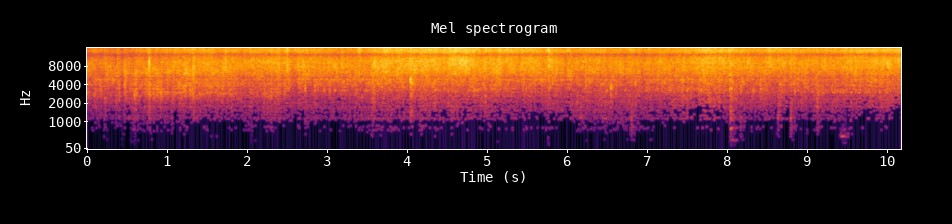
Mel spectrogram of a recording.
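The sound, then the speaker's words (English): Duck breast frying in a pan with the fat spitting, a loud, constant high-pitched sizzle with scattered sharp crackles and pops running evenly throughout. “I'm going to try and turn these over, but they're spitting somewhat, so we will have to just give it a shot and see what, if anything, we can do.”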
